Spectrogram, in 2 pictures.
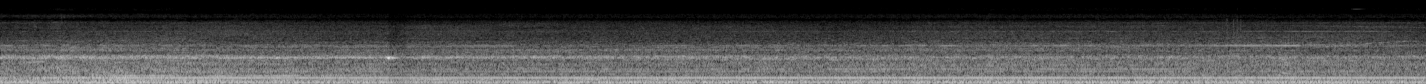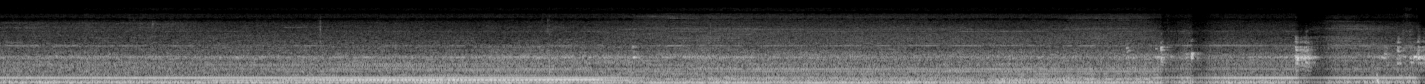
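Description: Seagrave Aerialscope tower ladder's engine running at high idle to drive the hydraulics while the boom and bucket are raised, with a steady hum throughout. The sound grows louder for a few seconds a little past the middle, and a few knocks come near the end.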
